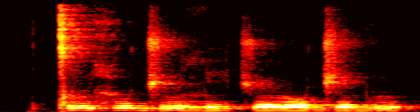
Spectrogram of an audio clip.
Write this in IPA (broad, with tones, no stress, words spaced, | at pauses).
ǀɯ˧˥˧ɕu˦˥d͡ʒɯ˧˥˧ ɮi˧˥˧t͡ʃø˦˥lo˧˥˧ d͡ʒe˧˥˧bɯ˧˥˧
